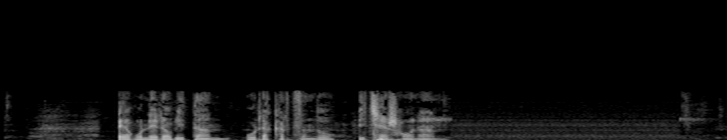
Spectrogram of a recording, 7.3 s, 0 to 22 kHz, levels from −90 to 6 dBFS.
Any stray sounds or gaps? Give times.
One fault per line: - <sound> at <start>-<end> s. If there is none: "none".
none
